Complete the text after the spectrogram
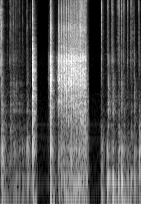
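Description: Small metal magnetic balls rattle and crunch as a hand presses them flat.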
